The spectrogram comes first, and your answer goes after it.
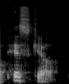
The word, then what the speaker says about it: Piskel: s k e l pisco instead of pixel like they just reversed it um and aiden made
